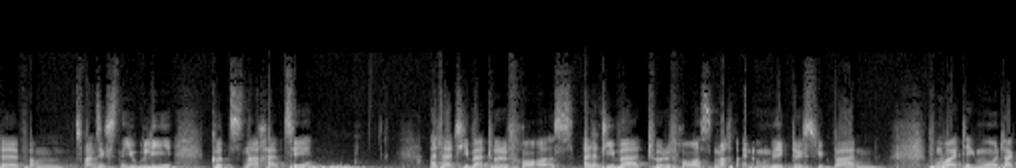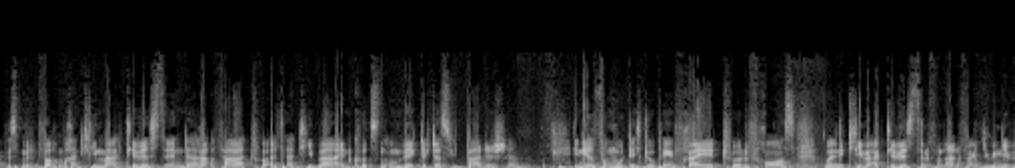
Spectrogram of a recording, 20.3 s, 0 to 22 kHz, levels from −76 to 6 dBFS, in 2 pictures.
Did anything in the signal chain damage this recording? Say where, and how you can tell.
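Yes, at the driver or buffer stage: a repeated buffer. At 5.25 s a tiny slice plays twice with a hard join, heard as a click. From 10.44 to 10.48 s it plays five times, a brief buzz. The repeat period fits a 10 ms buffer replayed because new samples arrived late.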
